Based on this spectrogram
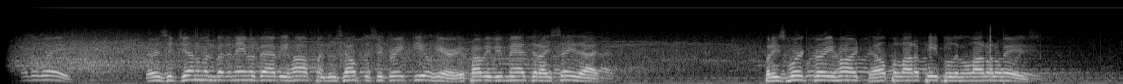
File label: Announcement; 1969 - Woodstock; Thanks Abbie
